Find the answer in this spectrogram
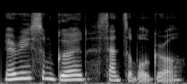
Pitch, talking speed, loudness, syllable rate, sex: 225 Hz, 160 wpm, -17 LUFS, 4.8 syllables/s, female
